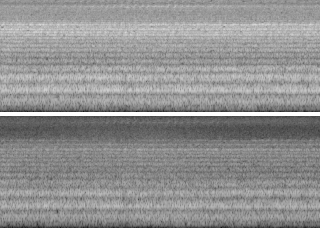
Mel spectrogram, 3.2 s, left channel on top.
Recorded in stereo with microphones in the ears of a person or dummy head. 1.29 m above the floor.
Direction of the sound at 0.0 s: 70° left (ahead or behind).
